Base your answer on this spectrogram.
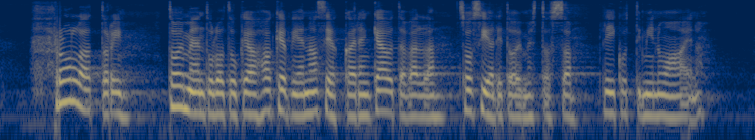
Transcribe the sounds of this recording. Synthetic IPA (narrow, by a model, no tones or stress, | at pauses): ro̞lːɑːt̪ːo̞ɾit̪o̞jme̞ːnt̪ulo̞t̪ukeɑɦɑke̞ʋie̞nɑsiɑkːɑjde̞ŋkæyt̪æʋælːæso̞siɑːlit̪o̞jmist̪o̞sːɑliːkut̪ːiminuɑɑ̰jnɑ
